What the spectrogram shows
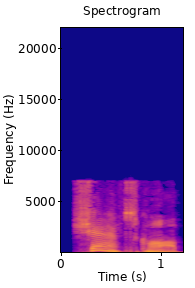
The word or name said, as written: schafskopf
